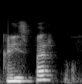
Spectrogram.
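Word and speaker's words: CRISPR: una que es crisper se escribe CR y spr y se pronuncia crisper Y usted puede investigar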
